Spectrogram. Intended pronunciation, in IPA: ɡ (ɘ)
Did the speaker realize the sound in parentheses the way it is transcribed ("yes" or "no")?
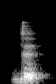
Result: yes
